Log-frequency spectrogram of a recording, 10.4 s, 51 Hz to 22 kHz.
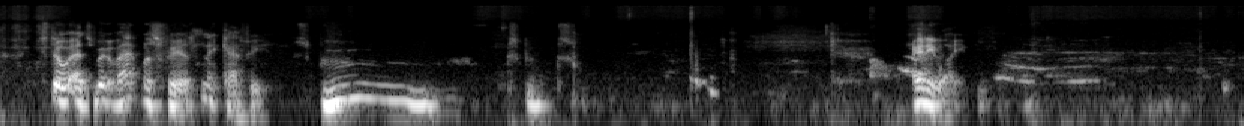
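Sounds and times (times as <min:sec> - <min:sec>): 
speech: 0:00.4 - 0:03.7, 0:04.4 - 0:04.9, 0:07.6 - 0:08.7
dog squeaking and whimpering at a door: 0:07.2 - 0:10.3.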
